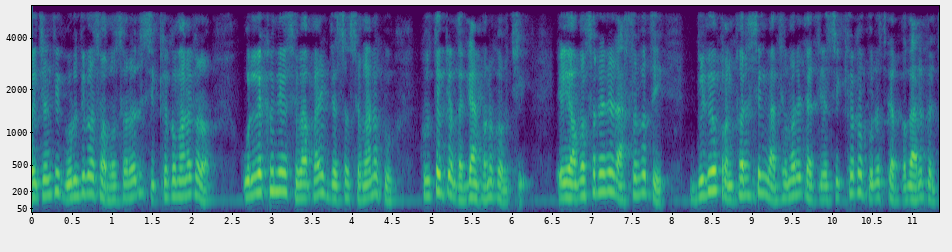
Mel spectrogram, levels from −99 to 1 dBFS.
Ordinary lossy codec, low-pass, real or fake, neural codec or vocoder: none; 5.4 kHz; fake; codec, 16 kHz, 4 kbps, FreqCodec, smaller model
